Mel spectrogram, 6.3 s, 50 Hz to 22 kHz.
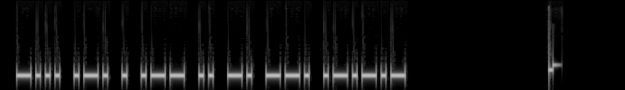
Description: Morse code, heard as a keyed tone, about 25 wpm, 700 Hz. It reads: BREWING.
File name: Easy Sentences with Hints - 25wpm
